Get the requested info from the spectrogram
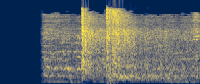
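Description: Firecrackers going off in a dense, rapid crackle that starts abruptly about half a second in, with two louder bangs around one second in.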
